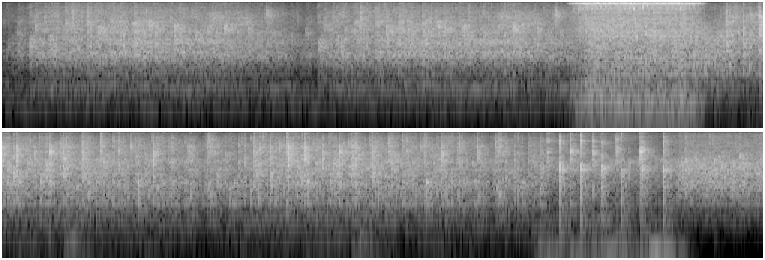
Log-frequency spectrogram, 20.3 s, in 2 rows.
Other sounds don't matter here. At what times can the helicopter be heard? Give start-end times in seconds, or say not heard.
7.5-9.4.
